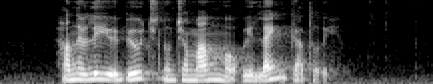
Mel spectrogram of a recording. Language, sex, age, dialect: Faroese, female, 15-35, Suðurstreymoy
